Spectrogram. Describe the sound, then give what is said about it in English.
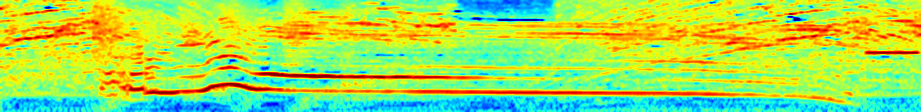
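A dog gives a single loud, drawn-out howl in pain as the tip of its tail stings: it jumps up sharply, holds a long wavering pitch for about three seconds, then sags downward and fades out, alone. “I howled.”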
